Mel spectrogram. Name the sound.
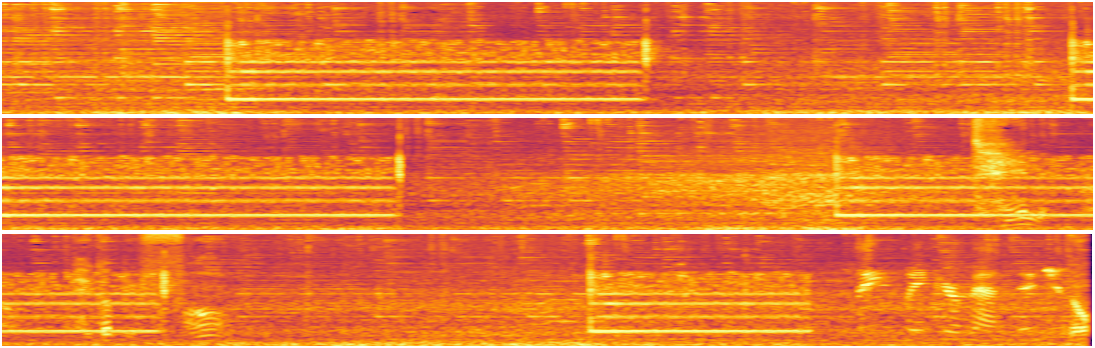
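telephone ringing unanswered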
